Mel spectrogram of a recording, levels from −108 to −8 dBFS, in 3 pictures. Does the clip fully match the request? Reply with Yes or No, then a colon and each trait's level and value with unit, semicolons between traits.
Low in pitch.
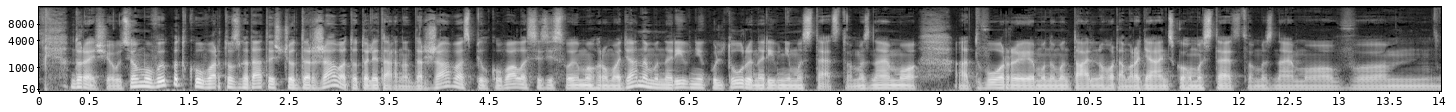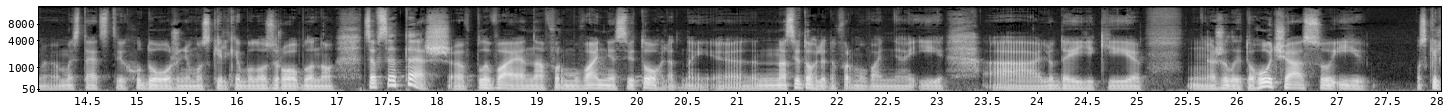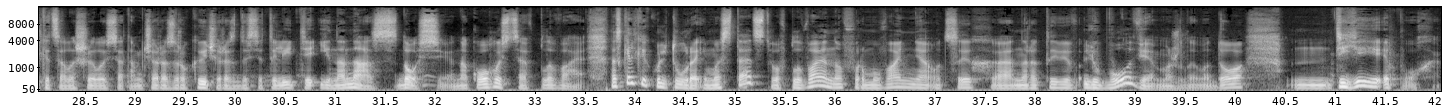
Yes: very low, 85 Hz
